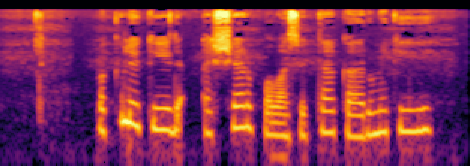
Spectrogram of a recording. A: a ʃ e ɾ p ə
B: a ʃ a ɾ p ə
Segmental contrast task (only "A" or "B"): B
